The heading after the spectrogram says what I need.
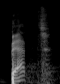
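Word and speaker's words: beth: the letters are aleph bet bet aleph beta's b e t h by the way that's but it's pronounced bet aleph bet bet aleph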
